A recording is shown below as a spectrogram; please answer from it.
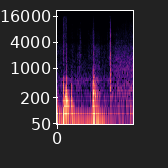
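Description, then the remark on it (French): A few sharp metallic clunks, like a truck door being shut, land in quick succession, with a faint background hum and no clear engine pulling away, as an empty delivery truck driver sets off back to the depot in his truck. “Alors je laisse Victor repartir dans son camion.”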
